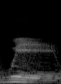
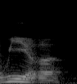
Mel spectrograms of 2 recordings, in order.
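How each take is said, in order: First: No R sound; the vowel is lengthened. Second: The final R sound is pronounced. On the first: The speaker calls it right. "Il faut dire we. On oublie le R, on allonge un peu" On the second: The speaker calls it wrong. "souvent les Français vont dire we're"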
